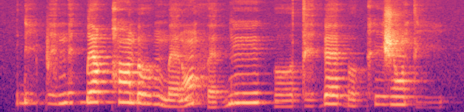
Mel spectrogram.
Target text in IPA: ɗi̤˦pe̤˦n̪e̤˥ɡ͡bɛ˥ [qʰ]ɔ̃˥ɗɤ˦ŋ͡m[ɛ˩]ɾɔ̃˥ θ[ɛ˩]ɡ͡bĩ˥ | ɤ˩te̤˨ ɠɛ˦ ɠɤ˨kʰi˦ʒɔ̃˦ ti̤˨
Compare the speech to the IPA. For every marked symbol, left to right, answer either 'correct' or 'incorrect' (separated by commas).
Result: correct, incorrect, correct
